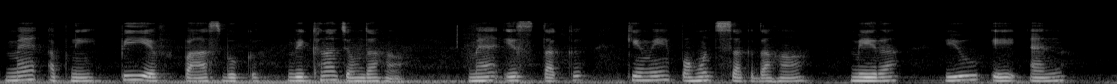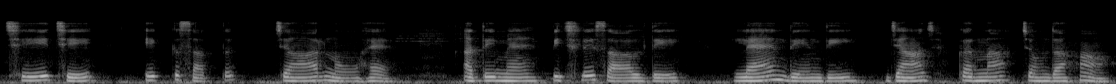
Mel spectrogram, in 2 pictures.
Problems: background sounds at intervals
